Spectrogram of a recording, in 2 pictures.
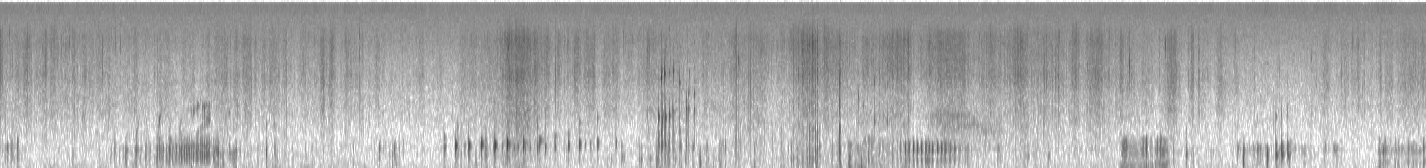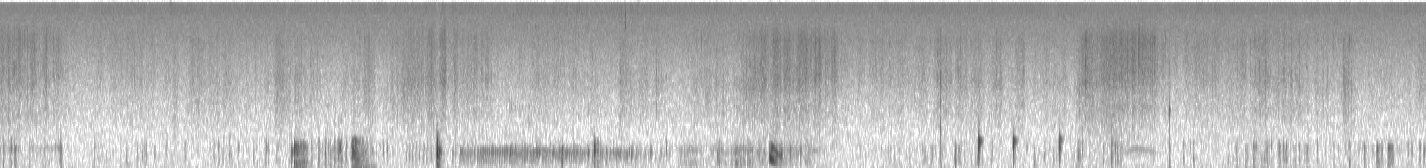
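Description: Irregular low gurgling and rumbling bursts from an empty stomach, typical hunger growling.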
